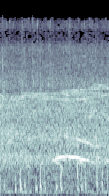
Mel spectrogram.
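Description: Racetrack crowd noise with the irregular thudding of hooves of horses racing past, and a few shouting voices rising out of the crowd about halfway through.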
